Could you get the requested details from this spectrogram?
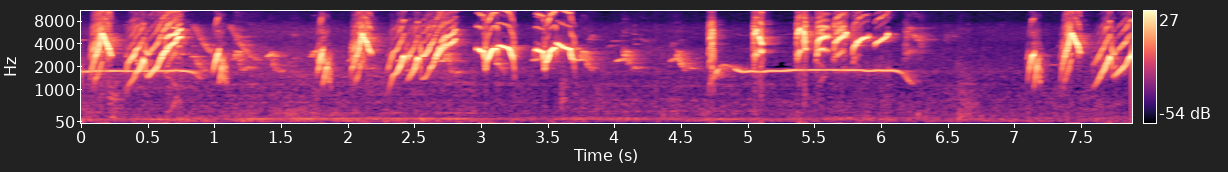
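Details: Oriental magpie-robin female calling the male to sing: a flat held whistle under quick rising sweeps, busy chirps and arched whistles, another long level whistle, a pause, then final sharp upward notes.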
